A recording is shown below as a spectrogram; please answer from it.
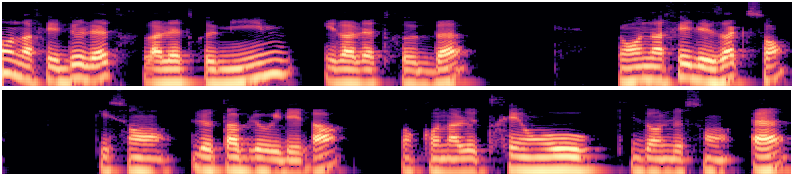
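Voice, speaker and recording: A man's voice: mid-range voice, a little mellow. A man teaching a recorded reading lesson, patiently stretching and repeating syllables for learners. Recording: slightly dull lo-fi recording.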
